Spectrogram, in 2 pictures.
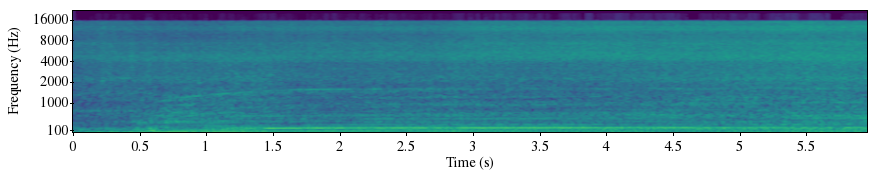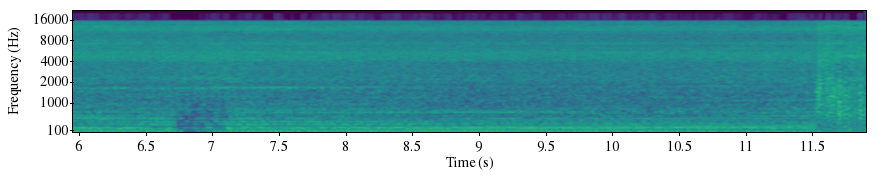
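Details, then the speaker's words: Volvo Penta engine in a Regal boat after a leaking fuel injector was fixed, run at wide open throttle (tach reads about 5,500 rpm, doubted): strong, smooth, steady note with good temperatures, no misfires or alarms. "running smooth and steady well so far so good temperatures are good sounds good we got no misfires no alarms nothing going on"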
